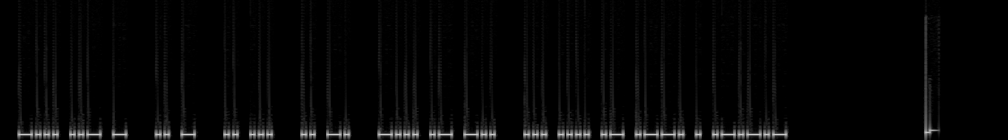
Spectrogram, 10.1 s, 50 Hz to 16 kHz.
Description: Morse code, heard as a keyed tone, about 28 wpm, 700 Hz. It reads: BUT IT IS IN BAD SHAPE.
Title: Sentences from Top 1000 Words - Review Part 3 - 28wpm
